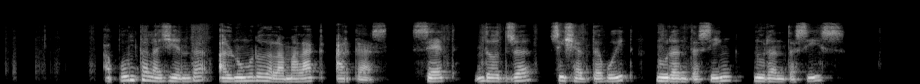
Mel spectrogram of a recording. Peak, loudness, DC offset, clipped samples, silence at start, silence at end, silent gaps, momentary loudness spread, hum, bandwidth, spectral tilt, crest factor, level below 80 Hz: -2 dBFS; -18 LUFS; under 0.1%; under 0.1%; 1.05 s; 0.75 s; 3.99-4.12 s; 9 LU; none; 7.6 kHz; -5.5 dB/octave; 16 dB; -58 dBFS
